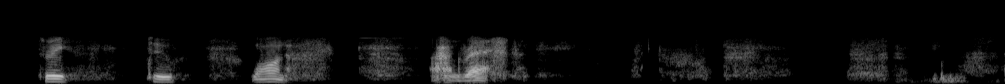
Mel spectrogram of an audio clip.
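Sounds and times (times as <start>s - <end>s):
man breathing hard: 0.7s - 1.3s, 2.0s - 4.3s, 5.0s - 10.0s.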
